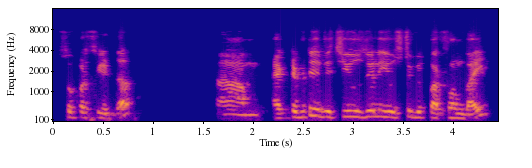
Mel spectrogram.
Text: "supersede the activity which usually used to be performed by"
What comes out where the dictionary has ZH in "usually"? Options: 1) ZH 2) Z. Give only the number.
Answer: 2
